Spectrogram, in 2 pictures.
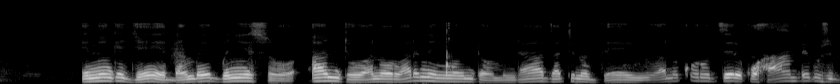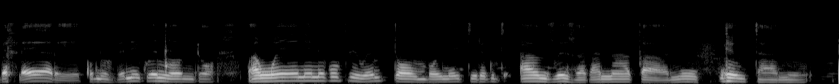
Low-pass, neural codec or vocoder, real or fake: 7.2 kHz; none; real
